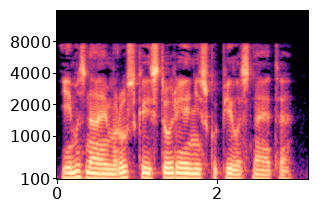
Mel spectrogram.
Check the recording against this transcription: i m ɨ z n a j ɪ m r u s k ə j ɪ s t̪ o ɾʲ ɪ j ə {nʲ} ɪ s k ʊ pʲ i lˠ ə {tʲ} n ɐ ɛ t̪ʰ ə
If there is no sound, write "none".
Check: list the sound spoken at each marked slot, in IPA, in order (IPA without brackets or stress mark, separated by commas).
nʲ, sʲ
